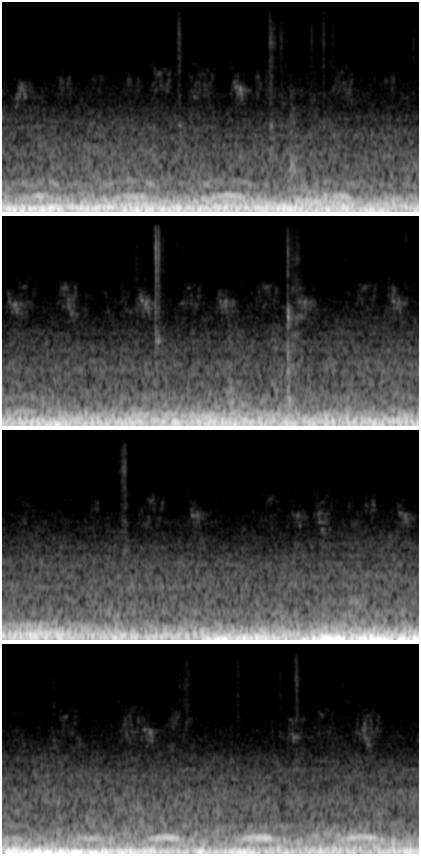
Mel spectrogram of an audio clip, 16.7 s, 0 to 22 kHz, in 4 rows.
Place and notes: Au milieu du vieux pont de Seyssel pour une pêche magnétique avec deux cubes néodyme au bout de fil inox 0,2, but récupération d'une pièce en caoutchouc située quelques mètres en contre-bas, pour Stéphane Marin, c'est un exemple de sérendipité, la cloche de l'église de la Haute-Savoie sonne midi, le son se répercute sur les façades de l'Ain de l'autre côté du Rhône, le son réfléchi est plus fort que le son source, c'est dû à la position du ZoomH4npro, passage d'un groupe de motards et vers la fin on peut entendre la rencontre des deux aimants qui viennent pincer la pièce à récupérer.
France métropolitaine, France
